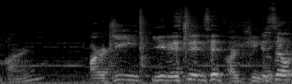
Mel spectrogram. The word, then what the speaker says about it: Argee: Argee. So it's I spelled it Argee Minecraft. or Argi, but it's literally just the pronunciation of my screen name's initials.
